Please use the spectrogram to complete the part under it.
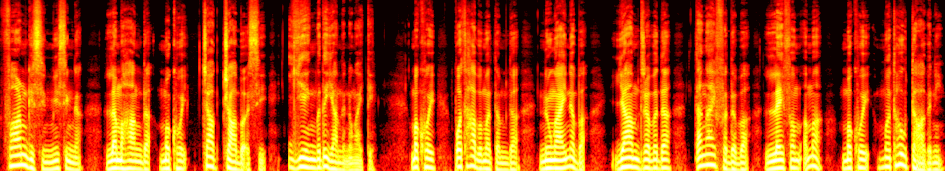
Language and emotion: Manipuri, sad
